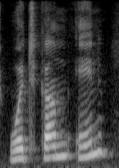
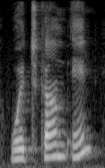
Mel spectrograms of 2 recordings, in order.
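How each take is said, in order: Both takes have the same delivery.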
